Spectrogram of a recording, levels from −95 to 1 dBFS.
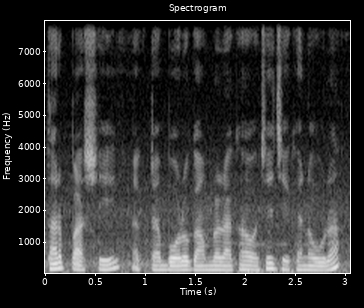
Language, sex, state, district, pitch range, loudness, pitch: Bengali, male, Tripura, West Tripura, 125-145 Hz, -17 LUFS, 130 Hz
